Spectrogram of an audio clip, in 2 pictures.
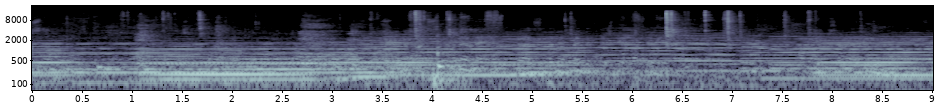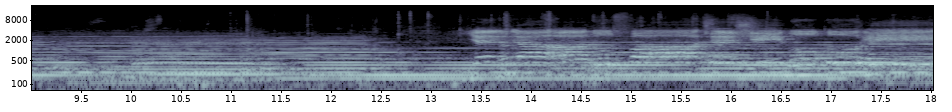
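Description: A hymn sung by a church congregation and choir in long held notes, the sound swelling louder and fuller about three-quarters of the way through.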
